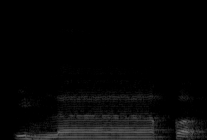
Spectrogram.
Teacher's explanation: Jadi samalah juga dengan kalimat ini, iaitu huruf madnya ialah alif, kemudian huruf qaf walaupun berbaris tetapi diwakafkan, dimati kerana wakaf. Jadi dibaca secara mad arid disukun, imlaq, dan disusuli dengan qalqalah kerana qaf itu huruf qalqalah dan ianya dalam situasi mati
